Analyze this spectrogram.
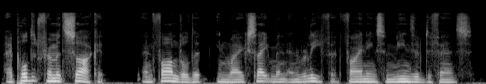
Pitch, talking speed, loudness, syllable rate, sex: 120 Hz, 245 wpm, -19 LUFS, 7.1 syllables/s, male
